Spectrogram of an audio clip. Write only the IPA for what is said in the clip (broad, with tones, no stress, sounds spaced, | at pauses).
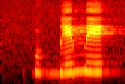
k͡p u˨ ɡ͡b e˨˦ m e˧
